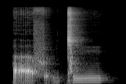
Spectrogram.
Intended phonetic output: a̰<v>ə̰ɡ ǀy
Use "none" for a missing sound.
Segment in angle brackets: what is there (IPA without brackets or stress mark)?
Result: f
